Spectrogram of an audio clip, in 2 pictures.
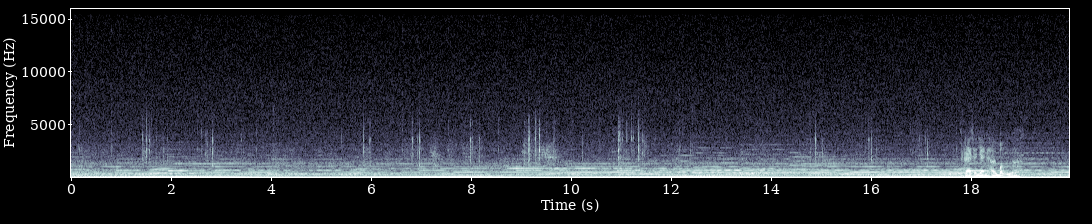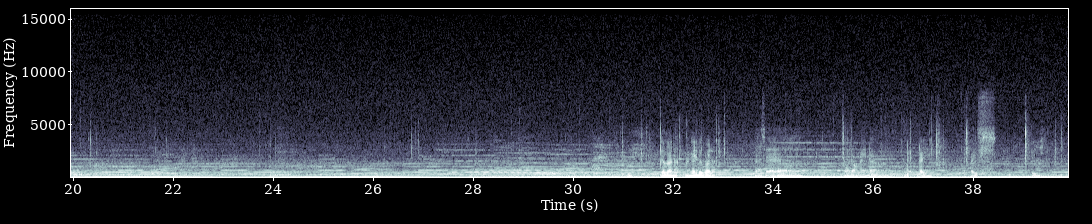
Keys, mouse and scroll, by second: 0.3 click, 1.6 r, 2.8 g, 4.1 middle click, 5.9 s, 9.4 ctrl+z, 10.0 middle click, 11.4 g, 12.5 middle click, 15.0 g, 18.1 middle click, 18.1 g, 20.4 g, 28.9 middle click, 31.0 Tab, 31.6 Tab, 31.6-32.0 scroll down 1, 32.0 scroll up 2, 32.2 Tab, 32.9 ctrl+r, 34.6 middle click, 35.5 ctrl+Tab, 36.6 right click, 37.0-37.4 scroll up 3, 37.2 ctrl+Tab, 38.2 right click, 39.1 i, 39.7 Tab.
